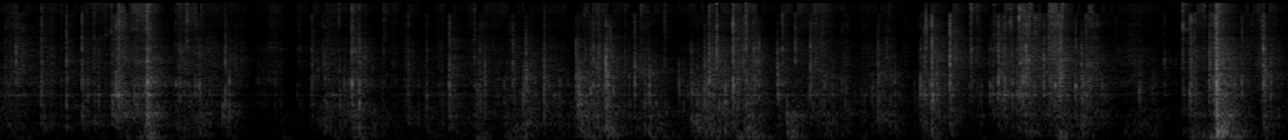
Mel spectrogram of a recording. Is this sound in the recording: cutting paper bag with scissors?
yes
